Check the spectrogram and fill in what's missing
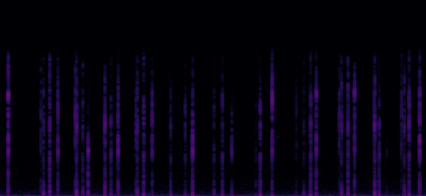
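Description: A hand-sized solid rough rock held over an earbud mic is scratched with long nails, giving rapid, irregular clicks and scrapes. The sharp, bright transients fall over a faint low hum and static, and each one dies away almost at once.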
